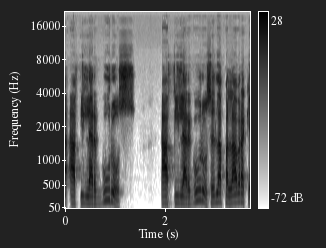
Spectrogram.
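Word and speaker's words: ἀφιλάργυρος: Al decir el pasaje, sean vuestras costumbres sin avaricia, el escritor está usando una palabra griega que se pronuncia afilarguros.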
